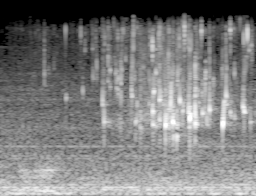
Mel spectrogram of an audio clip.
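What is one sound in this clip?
Water splashes and sloshes in a bowl as a hand stirs it.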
